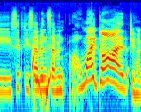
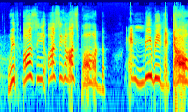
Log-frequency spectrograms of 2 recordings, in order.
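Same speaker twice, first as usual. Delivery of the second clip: put-on English accent, pitched up; 8 semitones higher, 4 dB louder than usual. Prank calling a stranger, posing as Sharon Osbourne: Sharon Osbourne impression. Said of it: "It's Sharon Osbourne".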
